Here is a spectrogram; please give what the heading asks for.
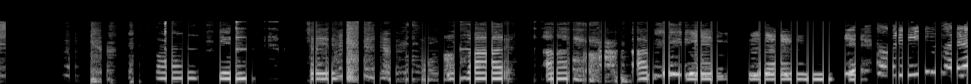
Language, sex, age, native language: Icelandic, female, 8, Icelandic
